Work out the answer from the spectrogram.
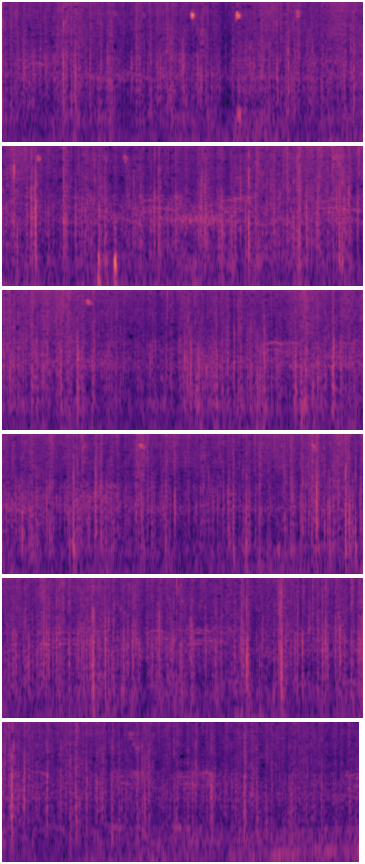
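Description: Heavy rain falling, heard from under a fishing umbrella: a steady hiss with many separate drop taps.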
